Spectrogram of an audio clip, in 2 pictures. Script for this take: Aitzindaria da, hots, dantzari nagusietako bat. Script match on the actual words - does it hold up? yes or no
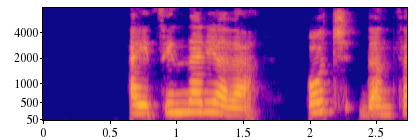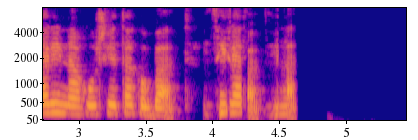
no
